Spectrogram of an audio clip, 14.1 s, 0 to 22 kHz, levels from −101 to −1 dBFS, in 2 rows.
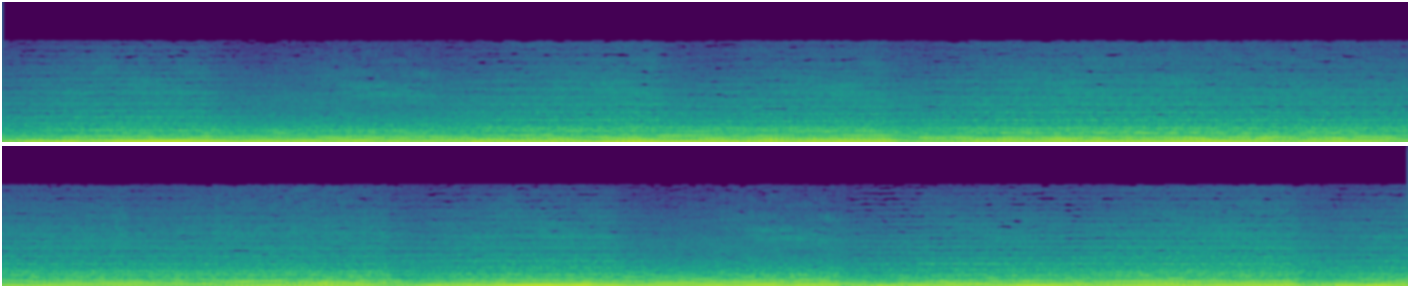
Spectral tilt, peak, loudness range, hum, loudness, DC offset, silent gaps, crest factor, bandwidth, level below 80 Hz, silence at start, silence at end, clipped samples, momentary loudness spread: -6.5 dB/octave; -4 dBFS; 1 LU; none; -17 LUFS; under 0.1%; none; 12 dB; 13.5 kHz; -24 dBFS; 0 s; 0 s; under 0.1%; 4 LU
